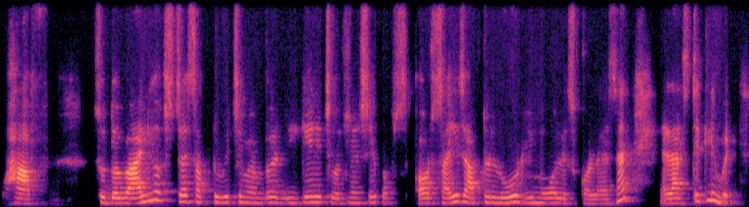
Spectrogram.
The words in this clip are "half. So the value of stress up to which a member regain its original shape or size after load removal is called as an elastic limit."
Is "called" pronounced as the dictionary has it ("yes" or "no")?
no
